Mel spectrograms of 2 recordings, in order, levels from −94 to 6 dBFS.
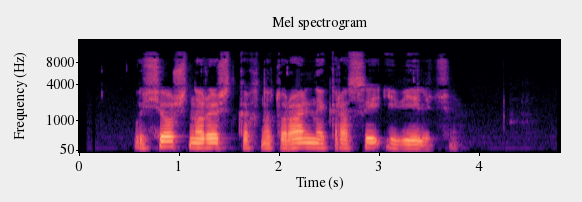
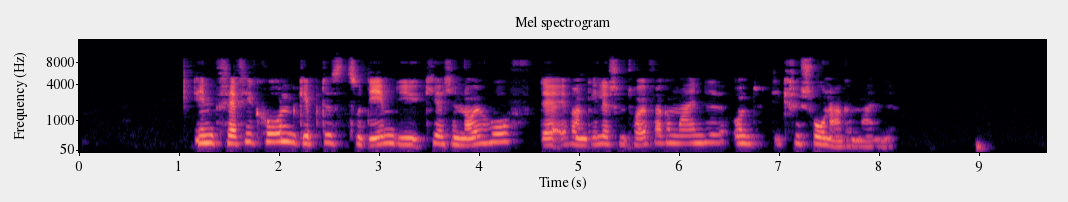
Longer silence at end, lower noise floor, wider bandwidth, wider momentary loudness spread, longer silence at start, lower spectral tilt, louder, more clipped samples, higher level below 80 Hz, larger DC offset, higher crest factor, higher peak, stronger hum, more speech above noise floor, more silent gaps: first, 1.1 s vs 0.65 s; second, -67 dBFS vs -84 dBFS; first, 11.5 kHz vs 9.6 kHz; about the same, 12 LU vs 12 LU; second, 0.55 s vs 1.05 s; first, -5.5 dB/octave vs -3.5 dB/octave; first, -21 LUFS vs -24 LUFS; neither; first, -56 dBFS vs -72 dBFS; neither; about the same, 20 dB vs 22 dB; about the same, -2 dBFS vs -4 dBFS; neither; second, 46 dB vs 60 dB; neither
